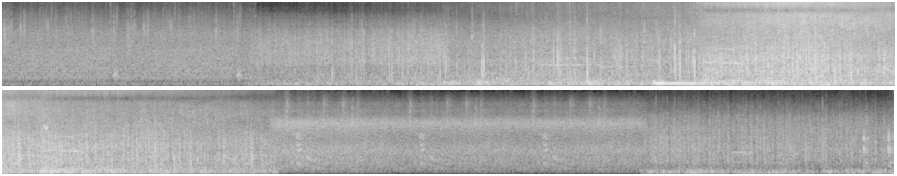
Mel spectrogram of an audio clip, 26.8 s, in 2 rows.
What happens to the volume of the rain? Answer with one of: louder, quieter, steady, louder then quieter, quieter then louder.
louder then quieter.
